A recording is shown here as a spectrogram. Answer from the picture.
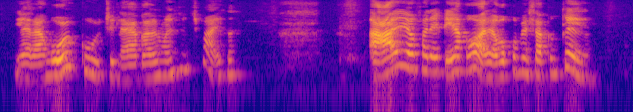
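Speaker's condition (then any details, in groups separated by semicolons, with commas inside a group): Deafness, congenital; profound in one ear, severe in the other; oralized deaf; maternal rubella, hearing aid from 4, no cochlear implant; no speech before diagnosis, only pointing, learned speech with hearing aid and speech therapy, early words incorrect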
